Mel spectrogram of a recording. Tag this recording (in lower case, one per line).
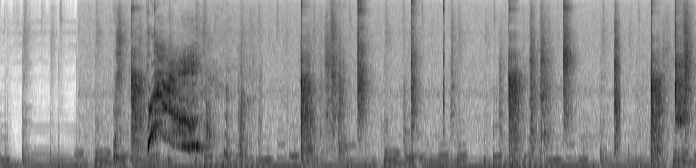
playing table tennis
